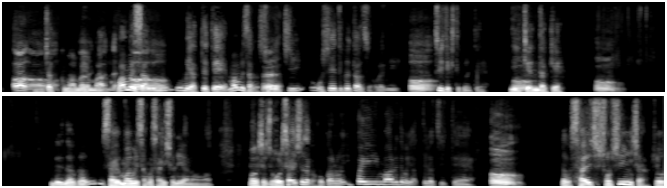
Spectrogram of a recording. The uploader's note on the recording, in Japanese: ZOOMで収録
